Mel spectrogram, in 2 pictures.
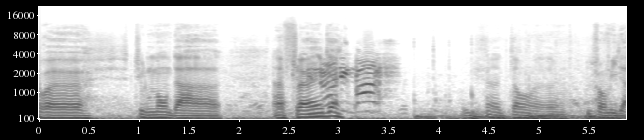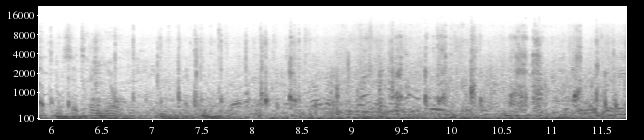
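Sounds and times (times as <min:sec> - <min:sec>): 
speech: 0:00.1 - 0:03.2, 0:04.2 - 0:08.2, 0:09.0 - 0:11.7
ridden horse hooves clip-clopping at an AWB meeting in fine weather: 0:05.0 - 0:11.7.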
